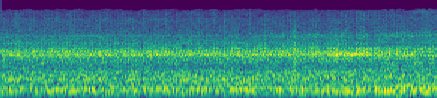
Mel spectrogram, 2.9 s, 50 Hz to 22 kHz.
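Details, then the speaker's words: Fedders 7500 BTU window air conditioner, the older unit, cooling after building pressure: a steady loud hum and hiss with a constant tone near 2.5 kHz. The compressor got louder as it always does, drawing about 476 W, and runs normally. "and the compressor just shot louder again like it always does after a"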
